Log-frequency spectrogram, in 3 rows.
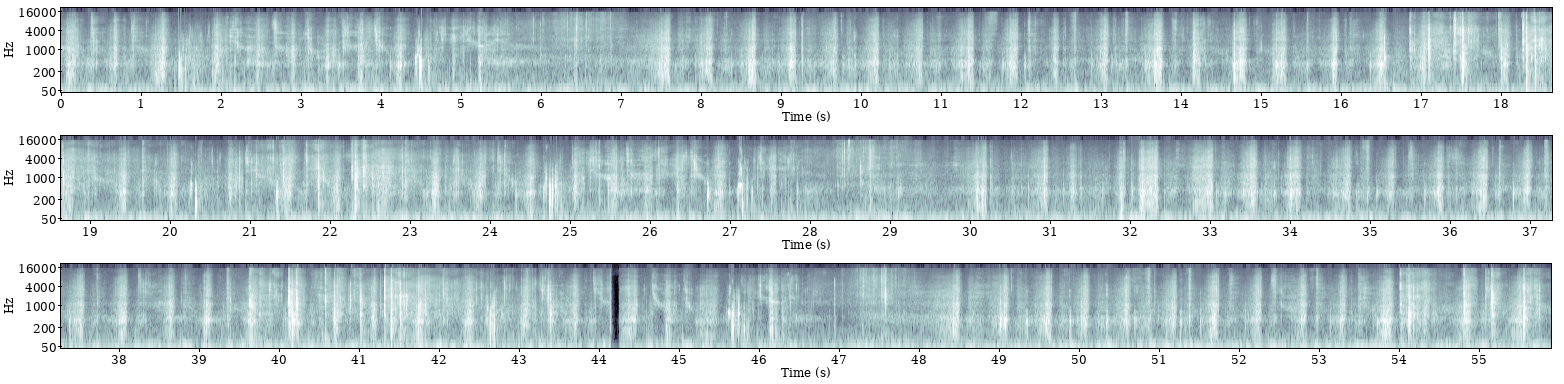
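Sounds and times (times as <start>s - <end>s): ice being chewed: 0.0s - 55.9s.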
